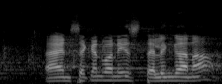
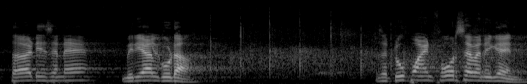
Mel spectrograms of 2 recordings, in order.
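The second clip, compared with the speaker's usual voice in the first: loud, upbeat awards announcer; award announcement; 4 dB louder than usual. Acted. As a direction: announce the winners to the room. Announcing top states and branches.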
